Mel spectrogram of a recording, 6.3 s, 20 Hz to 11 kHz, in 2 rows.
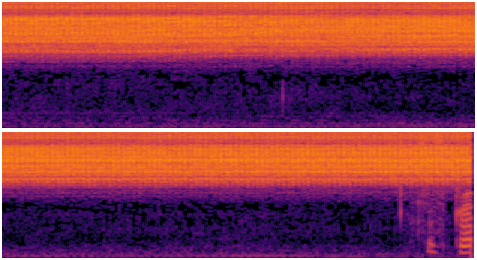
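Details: Cicada chorus in a mulberry tree just before sunset at Broken Arrow, Oklahoma, August 2020: a steady, dense high-pitched buzzing drone filling the whole clip, with a man speaking briefly near the end.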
